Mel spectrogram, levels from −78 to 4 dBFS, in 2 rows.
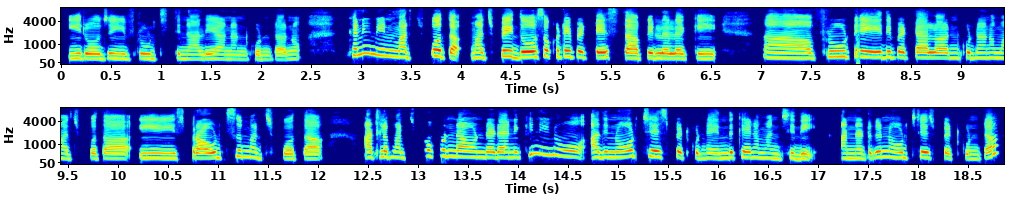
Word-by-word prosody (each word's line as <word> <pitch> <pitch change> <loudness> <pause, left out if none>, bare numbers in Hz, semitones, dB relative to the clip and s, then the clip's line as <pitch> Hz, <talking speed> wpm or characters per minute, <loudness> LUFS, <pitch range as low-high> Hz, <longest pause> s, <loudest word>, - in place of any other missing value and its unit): ఈరోజు 215 -1 +1
ఈ - - -1
ఫ్రూట్స్ 210 -3 -3
తినాలి 200 0 -4
అని 190 -1 -8
అనుకుంటాను. 180 +1 -6 0.5
కానీ 395 +5 +2
నేను 325 -3 -1
మర్చిపోతా. 270 0 +4 0.2
మర్చిపోయి 270 +5 +3
దోసొక్కటే 295 +2 +7
పెట్టేస్తా 250 -1 +4 0.2
పిల్లలకి. 215 -2 +2 0.6
ఆహ్, 230 -2 +1
ఫ్రూట్ 290 -1 -1
ఏది 265 +1 +5
పెట్టాలో 250 0 +2
అనుకున్నానో 240 +1 -5
మర్చిపోతా. 220 +2 -4 0.4
ఈ - - +1 0.3
స్ప్రౌట్స్ 235 +5 +1
మర్చిపోతా. 210 -3 -3 0.6
అట్లా 280 +2 0
మర్చిపోకుండా 305 +5 -3
ఉండడానికి 260 +2 -2
నేను 370 -3 -6 0.4
అది 265 +1 -2
నోట్ 290 +3 0
చేసి 290 -3 +3
పెట్టుకుంటా. 230 - -1
ఎందుకైనా 255 +2 0
మంచిది, 215 -1 -3 0.4
అన్నట్టుగా 220 +3 -2
నోట్ 250 -2 -3
చేసి - - +4
పెట్టుకుంటా. 200 - -3
245 Hz, 115 wpm, -20 LUFS, 215-275 Hz, 0.6 s, దోసొక్కటే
